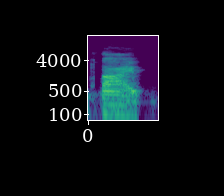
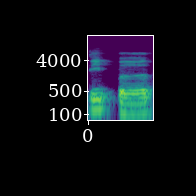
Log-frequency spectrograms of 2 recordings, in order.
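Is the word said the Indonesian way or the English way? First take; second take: English; Indonesian. First: It is said like the English word type. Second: It is said like the Indonesian word tipe. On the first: The speaker calls it right. "tapi type" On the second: The speaker calls it wrong. "Bukan tipe"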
